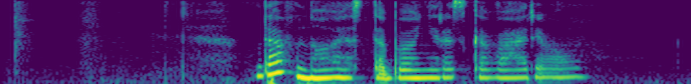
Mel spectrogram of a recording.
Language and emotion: Russian, positive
